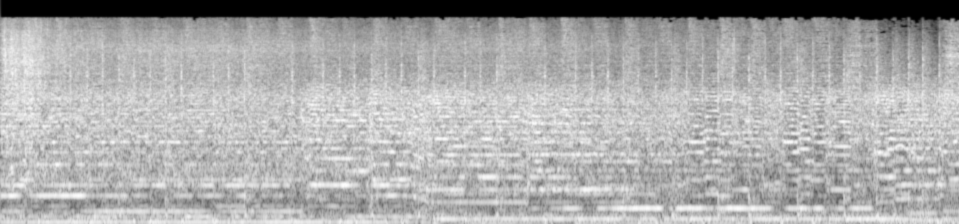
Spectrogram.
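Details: Loud, distorted electric guitar music with heavy bass fills the whole stretch, and no animal voice stands out.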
